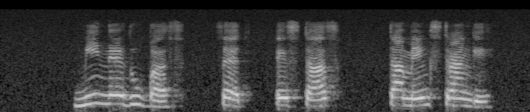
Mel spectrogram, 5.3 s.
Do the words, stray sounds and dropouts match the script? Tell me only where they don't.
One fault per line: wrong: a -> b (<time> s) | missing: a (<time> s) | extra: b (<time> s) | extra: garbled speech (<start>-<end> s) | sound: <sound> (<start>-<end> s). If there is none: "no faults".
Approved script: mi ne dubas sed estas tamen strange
no faults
